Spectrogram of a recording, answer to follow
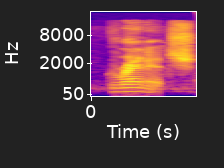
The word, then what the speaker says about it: Greenwich: pronounce these words but I believe you just leave syllables out so grenwich wow appar it's 100% correct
